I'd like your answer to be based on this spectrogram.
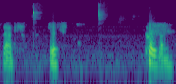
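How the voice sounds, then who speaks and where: A woman talking gently and soothingly to an inmate over a prison phone line. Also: sits low, little pitch movement, very slow, gravelly, husky. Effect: heard over a prison phone line. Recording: tinny phone line with faint hiss.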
